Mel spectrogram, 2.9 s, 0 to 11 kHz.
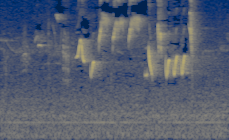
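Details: Common nightingale singing at Cowpen Bewley in 2012. A quick, varied phrase of high chirps and slurred notes, ending in a rapid run of sharp, ticking trills.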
